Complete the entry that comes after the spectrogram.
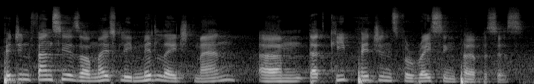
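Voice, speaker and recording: A man from Belgium giving a conference talk about his design projects, relaxed and hesitant, with frequent ums. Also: a little high, measured pace. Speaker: speaker presenting design projects. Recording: reverberant hall with faint noise.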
